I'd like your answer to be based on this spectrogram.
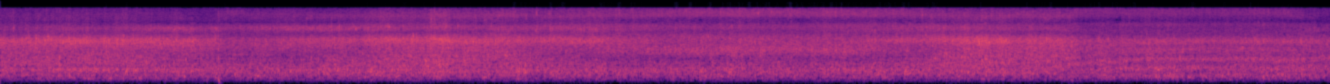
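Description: Fast-flowing water rushes continuously, a loud, steady roar of a swollen, flooded creek in West Virginia with no pauses.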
